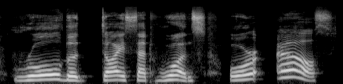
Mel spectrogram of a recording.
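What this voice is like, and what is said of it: Deep booming voice. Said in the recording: “A deep voice boomed from the game.”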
